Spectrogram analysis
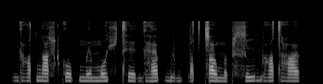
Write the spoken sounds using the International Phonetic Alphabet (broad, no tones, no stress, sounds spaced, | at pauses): ɡʱ ɛ tˤ n ʉ ɬ k o p m e m o ç tʰ e ɡʱ æ p b e b p o tˤ c u m ɛ p ɬ i bʱ u tˤ ɦ œ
